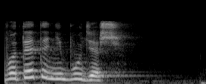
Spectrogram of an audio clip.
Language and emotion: Russian, angry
